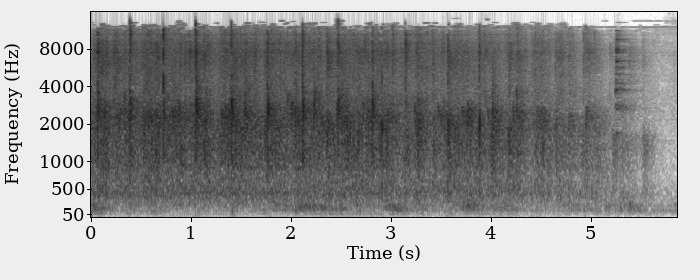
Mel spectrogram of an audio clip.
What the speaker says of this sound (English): Please give them a round of applause and thank them for their service.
